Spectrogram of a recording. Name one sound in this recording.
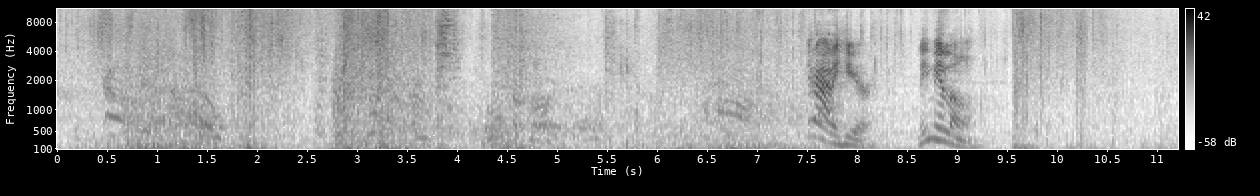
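Spells blast and crackle in a fight.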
